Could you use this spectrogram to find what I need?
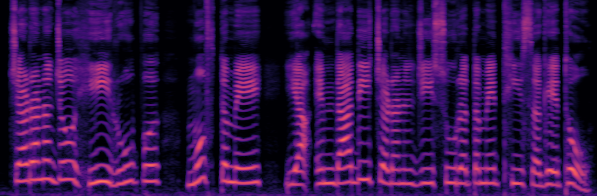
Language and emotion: Sindhi, neutral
